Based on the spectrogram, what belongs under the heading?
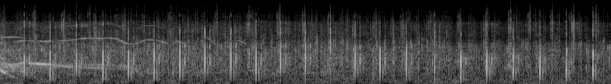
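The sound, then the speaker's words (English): An audience applauds the storytellers at a storytelling event, clapping steadily and loudly throughout, many hands blending into a dense patter, with a few whistles and cheers rising over the applause near the start. “First of all, let's have a round of applause for all the storytellers because you are all amazing.”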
